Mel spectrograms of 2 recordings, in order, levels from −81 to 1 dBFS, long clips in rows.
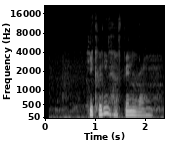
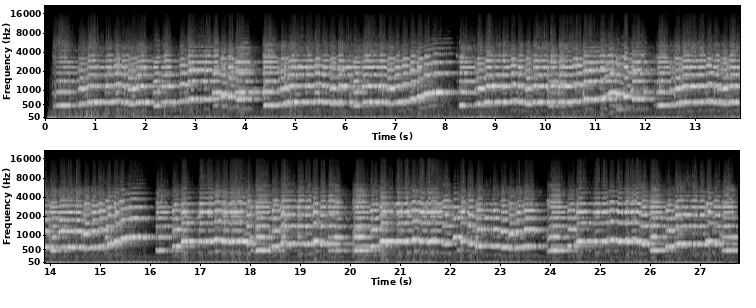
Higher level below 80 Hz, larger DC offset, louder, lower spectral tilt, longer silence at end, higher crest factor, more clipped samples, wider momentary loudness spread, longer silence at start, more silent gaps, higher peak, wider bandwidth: about the same, -54 dBFS vs -50 dBFS; neither; second, -29 LUFS vs -17 LUFS; first, -8.5 dB/octave vs -0.5 dB/octave; about the same, 0 s vs 0.05 s; first, 18 dB vs 12 dB; neither; first, 11 LU vs 5 LU; first, 0.35 s vs 0.05 s; neither; second, -12 dBFS vs -4 dBFS; second, 14.5 kHz vs 16.5 kHz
